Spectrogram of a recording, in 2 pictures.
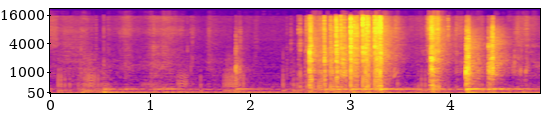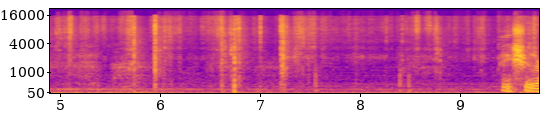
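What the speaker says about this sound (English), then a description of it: "Just going to give these a quick shuffle in." Finspan board game cards shuffled by hand on a tabletop, a dense burst of rapid riffling flutter in the middle, then lighter card handling and taps, close and moderately loud, with no talk over it.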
